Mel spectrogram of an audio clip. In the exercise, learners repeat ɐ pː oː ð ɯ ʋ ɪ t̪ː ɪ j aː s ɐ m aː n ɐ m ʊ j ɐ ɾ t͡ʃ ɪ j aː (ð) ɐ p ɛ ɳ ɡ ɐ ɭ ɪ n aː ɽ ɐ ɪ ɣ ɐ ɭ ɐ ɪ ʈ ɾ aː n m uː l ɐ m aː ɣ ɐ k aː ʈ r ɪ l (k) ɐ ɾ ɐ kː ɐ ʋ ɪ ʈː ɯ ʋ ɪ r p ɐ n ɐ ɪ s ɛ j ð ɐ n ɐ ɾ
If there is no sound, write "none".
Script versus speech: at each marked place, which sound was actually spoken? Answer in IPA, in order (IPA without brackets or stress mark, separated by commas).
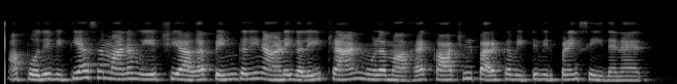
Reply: ɣ, p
